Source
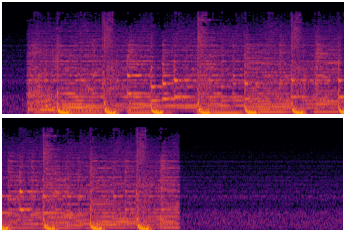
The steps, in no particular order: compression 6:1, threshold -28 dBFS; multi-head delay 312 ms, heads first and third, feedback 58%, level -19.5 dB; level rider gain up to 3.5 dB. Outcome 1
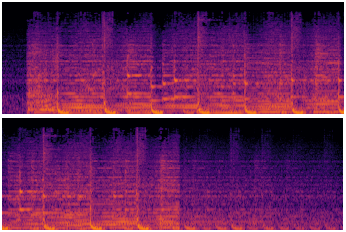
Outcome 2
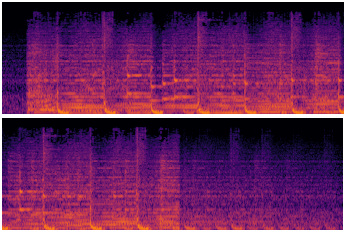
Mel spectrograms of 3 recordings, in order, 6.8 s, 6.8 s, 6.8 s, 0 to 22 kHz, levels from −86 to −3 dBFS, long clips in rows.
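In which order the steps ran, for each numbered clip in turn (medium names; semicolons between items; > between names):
level rider > multi-head delay > compression; multi-head delay > level rider > compression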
